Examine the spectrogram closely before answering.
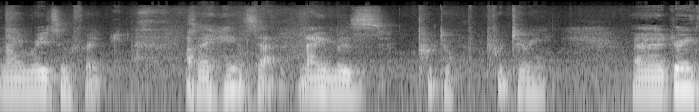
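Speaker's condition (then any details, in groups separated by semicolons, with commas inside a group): Cerebral palsy, mild; right side, balance and coordination affected; speech affected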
